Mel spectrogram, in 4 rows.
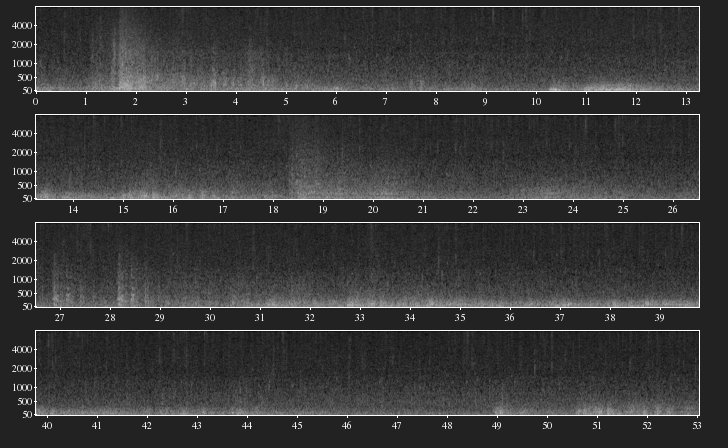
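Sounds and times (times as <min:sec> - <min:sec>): heavy rain: 0:00.0 - 0:53.0
thunder: 0:01.1 - 0:06.2, 0:10.2 - 0:12.5, 0:14.8 - 0:21.2, 0:26.8 - 0:41.6.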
